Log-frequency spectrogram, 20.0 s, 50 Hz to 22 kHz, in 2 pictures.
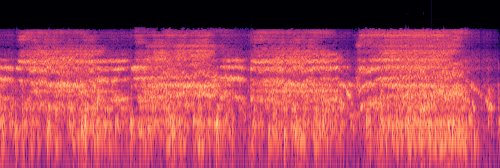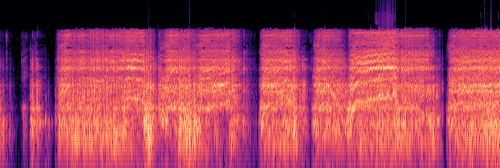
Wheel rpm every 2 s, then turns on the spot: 160, 160, 160, 130, 130, 30, 90, 80, 70, 70.
none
